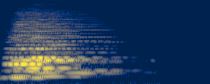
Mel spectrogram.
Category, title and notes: Music > Solo instrument
MUSCInst-Blue Snowball Microphone, CU Accordion, Slide Up Nicholas Judy TDC
An accordion slide up.
accordion, Blue-brand, Blue-Snowball, slide, up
